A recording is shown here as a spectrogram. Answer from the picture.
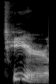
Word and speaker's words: tear: Or in this case, in sentence C, that's actually pronounced as tear, like you have a tear in your eye, like you're crying.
